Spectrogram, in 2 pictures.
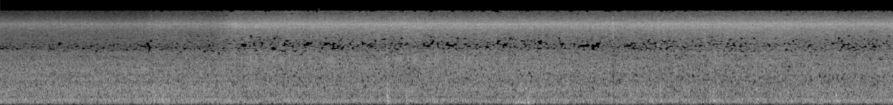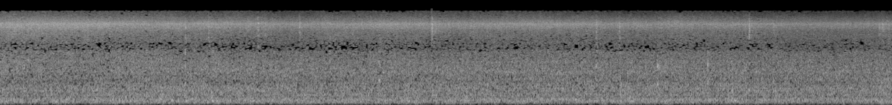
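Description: Steady rushing hiss of chicken pieces frying in hot oil in a steel wok, mixed with heavy rain. The hiss grows louder about four seconds in, and a few light clicks of the spatula on the wok come near the end.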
